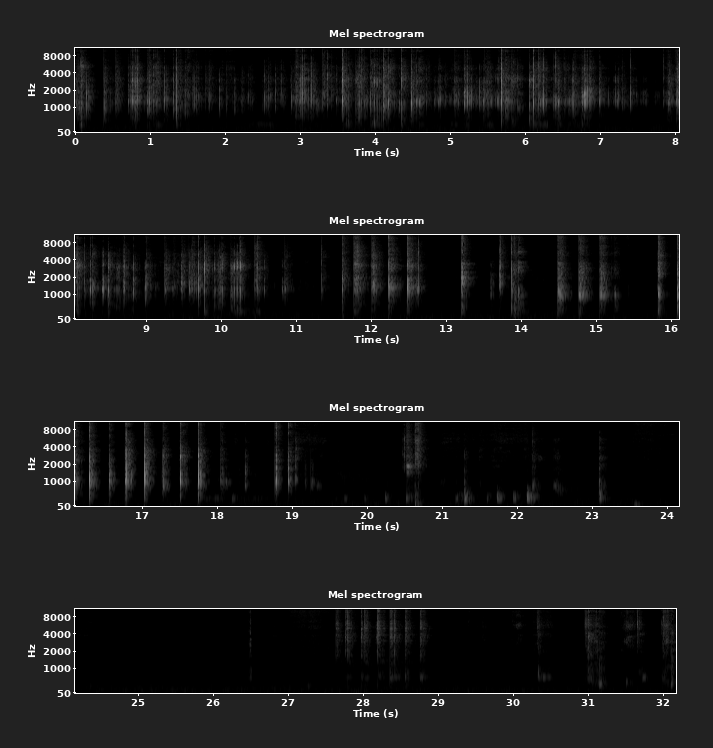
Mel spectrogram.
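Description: A plastic toy toothbrush scrubbing the plastic teeth of a toy dental model. It starts as dense, continuous scratchy brushing for about ten seconds, then breaks into quick separate strokes. A few light clicks follow, then a silent pause of several seconds and a short run of scratchy strokes near the end.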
